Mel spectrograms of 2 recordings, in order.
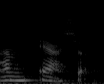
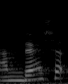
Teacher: you have the option of dropping your b or keeping it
